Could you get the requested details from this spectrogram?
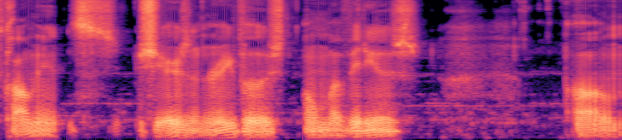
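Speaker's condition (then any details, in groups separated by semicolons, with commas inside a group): Spastic quadriplegic cerebral palsy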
